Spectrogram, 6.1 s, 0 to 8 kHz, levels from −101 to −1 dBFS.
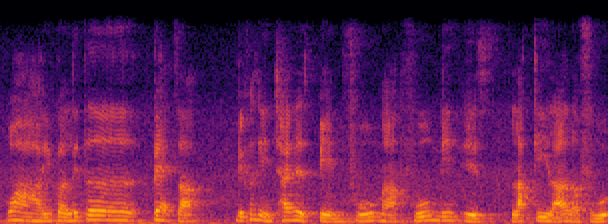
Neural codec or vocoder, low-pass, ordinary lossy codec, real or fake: none; 7.2 kHz; none; real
